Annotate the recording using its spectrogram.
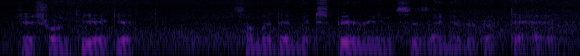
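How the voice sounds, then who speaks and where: Through loud background noise, a man does a put-on character voice at a medium pitch and a moderate pace. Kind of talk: ASMR roleplay.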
